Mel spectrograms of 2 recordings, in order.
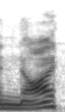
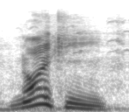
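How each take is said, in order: First: It is said as Australians said it. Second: It is said as Americans say it.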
